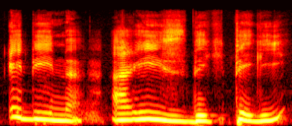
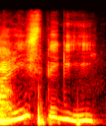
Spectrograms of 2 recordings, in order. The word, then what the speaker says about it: Aristegui: Alors, j'ai mon invité qui s'appelle Edine Aristegui. C'est bien ça? Bonjour, oui, c'est ça. Aristegui. C'est ça, tu l'as bien prononcé.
